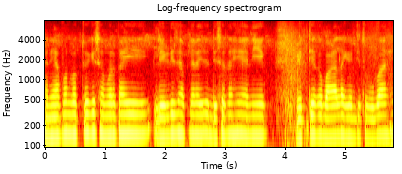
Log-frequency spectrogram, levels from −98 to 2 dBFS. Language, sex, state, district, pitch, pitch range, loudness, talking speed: Marathi, male, Maharashtra, Aurangabad, 145 Hz, 140-150 Hz, -16 LUFS, 205 wpm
